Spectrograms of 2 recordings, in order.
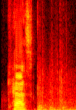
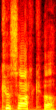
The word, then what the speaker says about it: Kaska: All right, ladies and gentlemen, we are back with another live commentary over a match between I'm pretty sure it's pronounced Casa. Casa, not Kasatka, like I was saying last time.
